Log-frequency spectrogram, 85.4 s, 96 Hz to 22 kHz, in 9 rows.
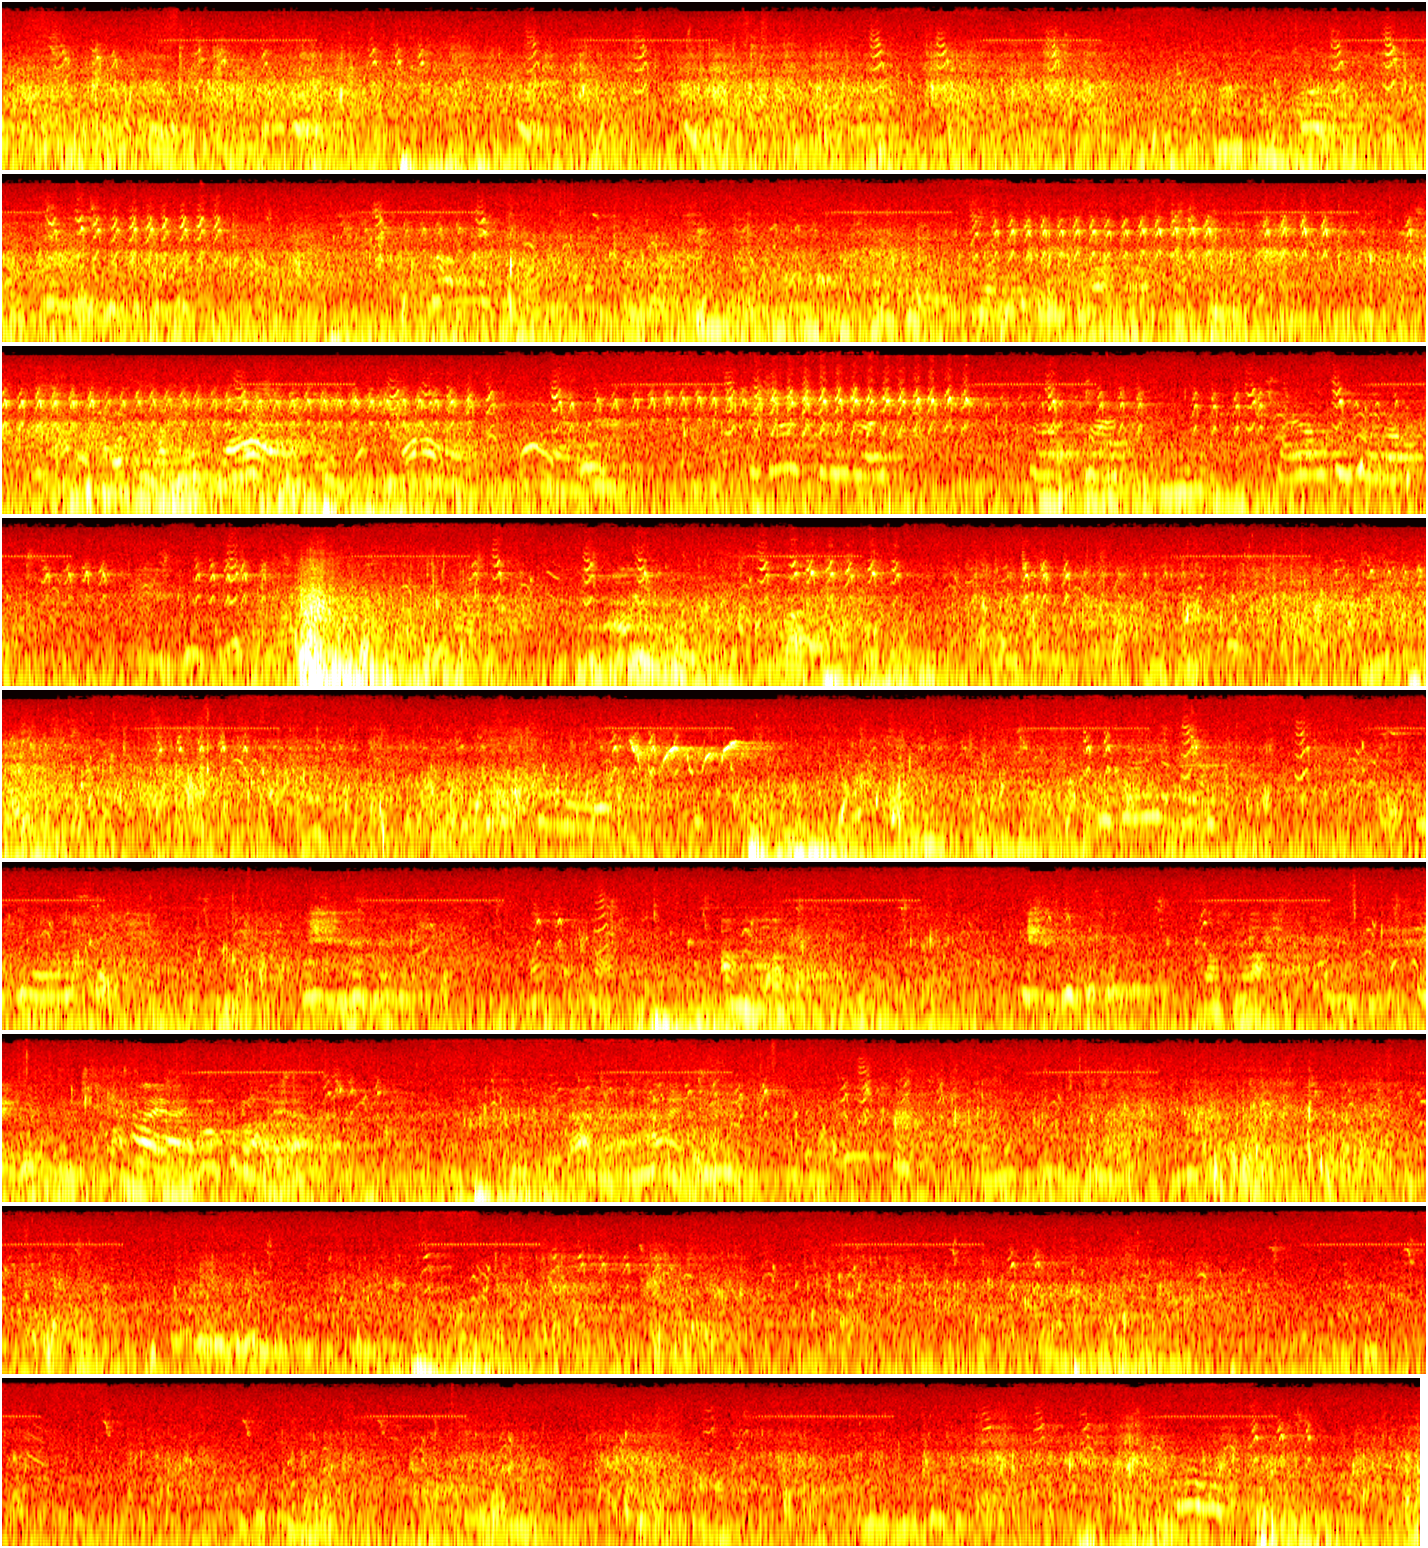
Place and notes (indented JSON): {
  "title": "Namatjira NT, Australia - Ellery Creek Big Hole",
  "date": "2015-09-27 15:00:00",
  "description": "Tourists take a dip at the water hole - Recorded with a pair of DPA 4060s, Earthling Designs PSMP-1 custom preamps and an H4n.",
  "latitude": "-23.78",
  "longitude": "133.07",
  "altitude": "672",
  "timezone": "Australia/Darwin"
}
